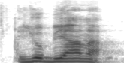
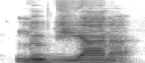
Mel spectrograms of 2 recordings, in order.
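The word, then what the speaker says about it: Ljubljana: Zagreb in 75 and I have no idea how to pronounce this. Yubana. Lugjana. Yeah. Yubana. He did shows there. Slovenia. Lubana is the capital of Slovenia.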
